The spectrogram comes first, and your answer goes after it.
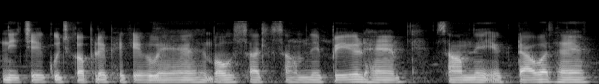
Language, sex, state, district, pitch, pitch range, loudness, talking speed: Hindi, male, Jharkhand, Ranchi, 105 Hz, 105-110 Hz, -17 LUFS, 150 wpm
